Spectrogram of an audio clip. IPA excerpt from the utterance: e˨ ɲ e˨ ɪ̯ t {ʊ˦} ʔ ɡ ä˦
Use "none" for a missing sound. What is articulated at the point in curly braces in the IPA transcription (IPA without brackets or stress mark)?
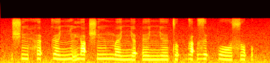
ʊ˦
